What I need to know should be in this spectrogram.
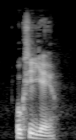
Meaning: axillary
- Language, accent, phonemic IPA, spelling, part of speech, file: French, France, /ak.si.lɛʁ/, axillaire, adjective, LL-Q150 (fra)-axillaire.wav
